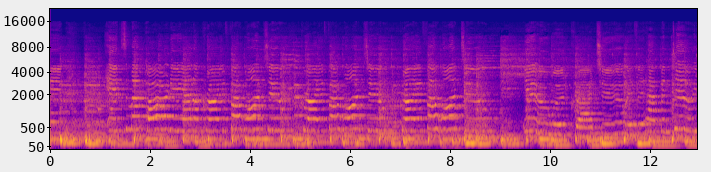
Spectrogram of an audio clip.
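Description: A woman singing a pop song into a microphone over instrumental accompaniment with a steady bass line.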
